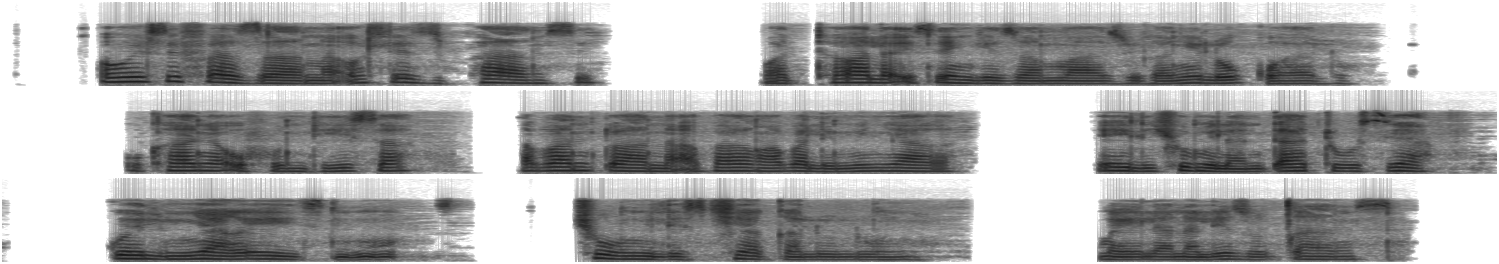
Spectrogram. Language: North Ndebele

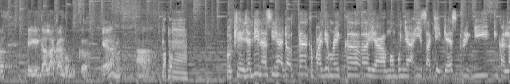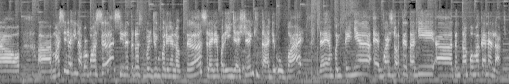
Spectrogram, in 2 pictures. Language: Malay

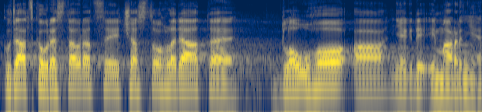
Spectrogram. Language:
Czech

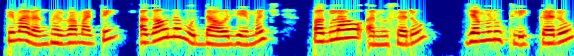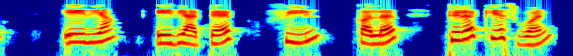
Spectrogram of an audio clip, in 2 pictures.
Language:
Gujarati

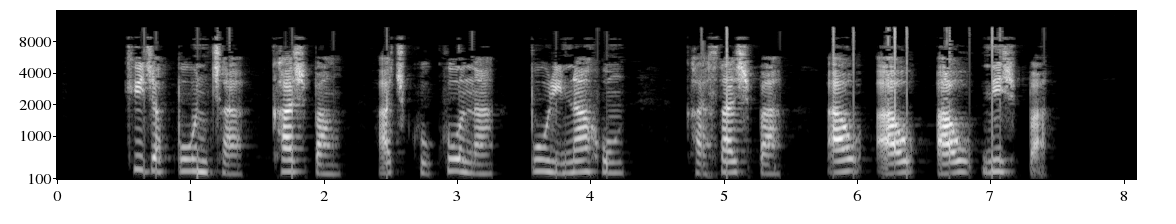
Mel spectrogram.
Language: Southern Pastaza Quechua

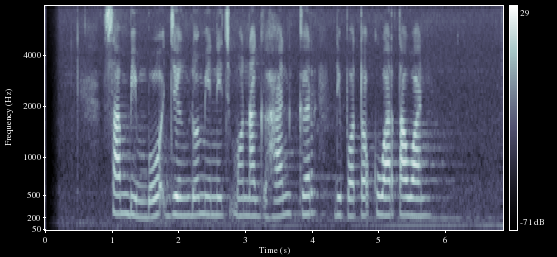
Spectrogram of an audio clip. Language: Sundanese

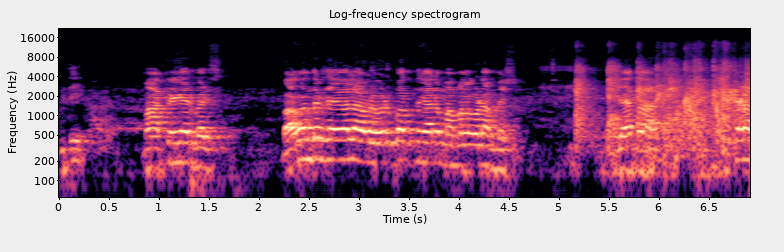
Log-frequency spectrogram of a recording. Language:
Telugu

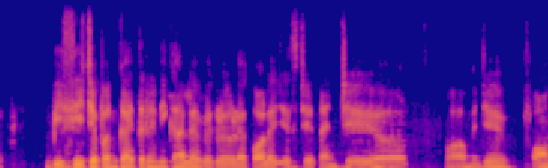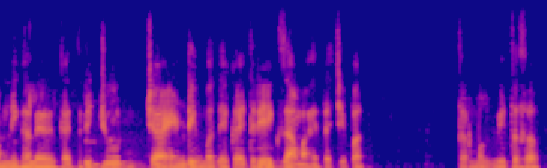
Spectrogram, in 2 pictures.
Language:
Marathi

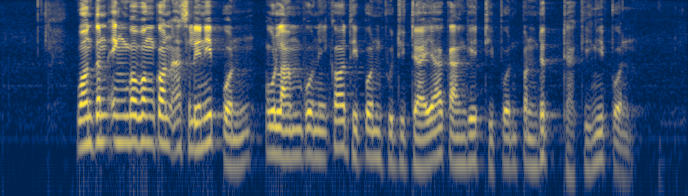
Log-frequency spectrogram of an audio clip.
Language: Javanese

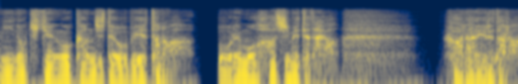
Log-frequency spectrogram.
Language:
Japanese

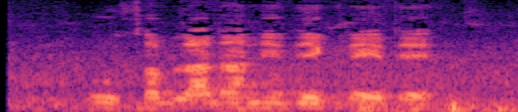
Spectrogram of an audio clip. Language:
Goaria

